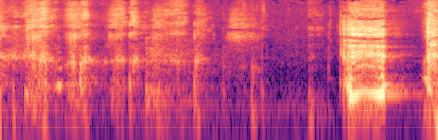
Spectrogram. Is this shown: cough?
yes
